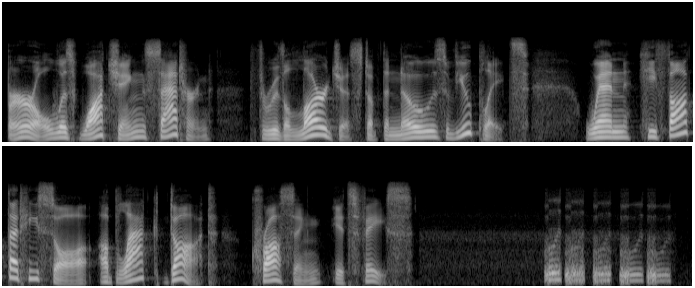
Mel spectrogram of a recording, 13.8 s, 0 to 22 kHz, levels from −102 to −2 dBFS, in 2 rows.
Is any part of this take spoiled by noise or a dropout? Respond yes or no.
yes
